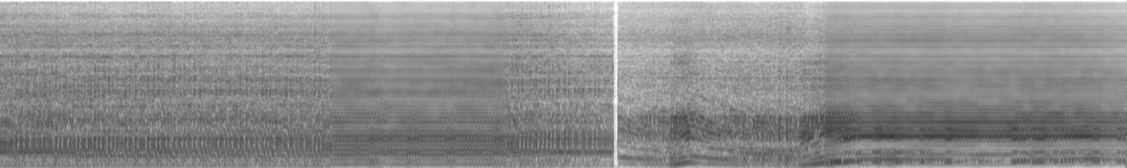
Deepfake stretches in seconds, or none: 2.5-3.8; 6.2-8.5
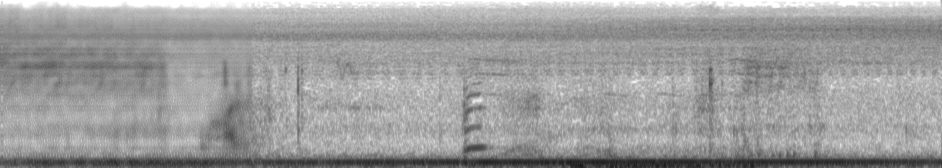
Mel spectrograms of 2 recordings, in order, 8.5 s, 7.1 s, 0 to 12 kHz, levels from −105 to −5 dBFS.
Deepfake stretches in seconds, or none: 0.0-1.9

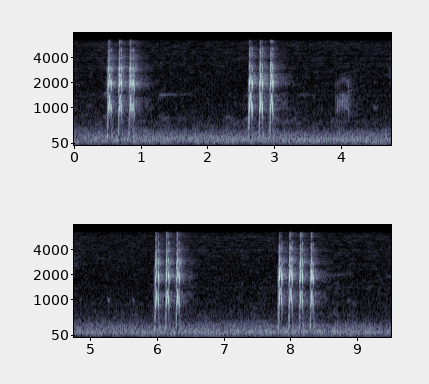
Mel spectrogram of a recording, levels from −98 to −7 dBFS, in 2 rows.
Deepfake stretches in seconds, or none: 0.0-0.9; 3.0-4.8; 6.4-7.7; 8.4-9.5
